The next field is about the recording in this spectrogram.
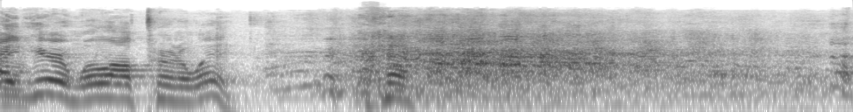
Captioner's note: audience laughs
